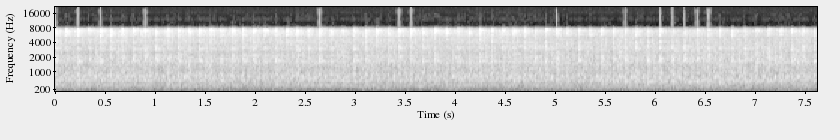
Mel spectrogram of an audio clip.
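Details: Honda Titan 150 cc motorcycle right after start: rapid, even, sharp light metallic "tec tec" ticking at idle over the engine sound; top-end tick, cause undetermined.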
